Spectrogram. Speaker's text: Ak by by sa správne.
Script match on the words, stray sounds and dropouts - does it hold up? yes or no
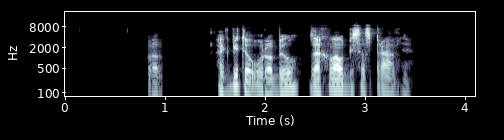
no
